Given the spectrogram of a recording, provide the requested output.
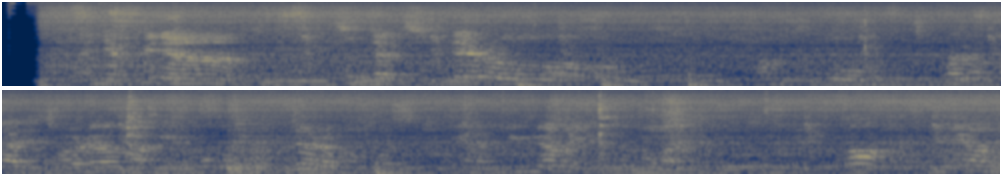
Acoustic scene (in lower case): cafe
